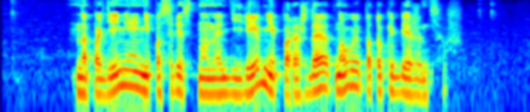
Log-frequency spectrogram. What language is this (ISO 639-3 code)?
rus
